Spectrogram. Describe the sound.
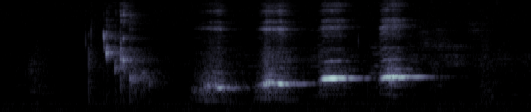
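Pet parrot whistling five clear notes, the first sliding down from a high pitch, the next four shorter and steadier, each a little higher than the one before.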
